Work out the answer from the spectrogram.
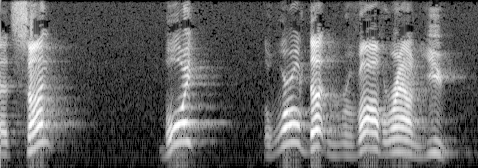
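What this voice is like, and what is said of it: Deep southern accent. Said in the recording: “Just that accent, that deep southern accent.”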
